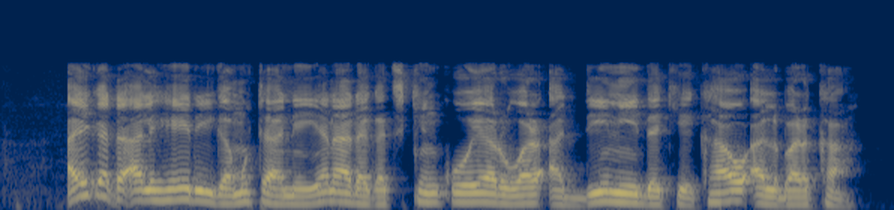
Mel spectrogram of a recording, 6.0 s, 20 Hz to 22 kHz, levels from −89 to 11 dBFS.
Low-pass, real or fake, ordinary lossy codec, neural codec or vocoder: 7.2 kHz; real; none; none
